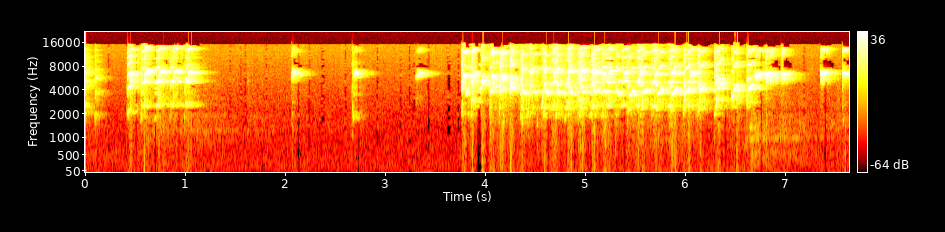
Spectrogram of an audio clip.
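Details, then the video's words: Fischer's lovebirds, mutation variety: a shrill chattered burst, then single high whistled notes repeated roughly every half second, leading into a long unbroken stretch of rapid buzzy chatter. "mutación del agapornis - mutation fisher lovebirds"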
